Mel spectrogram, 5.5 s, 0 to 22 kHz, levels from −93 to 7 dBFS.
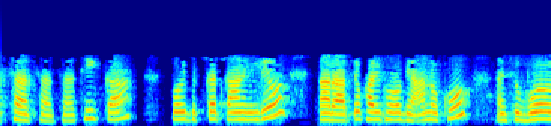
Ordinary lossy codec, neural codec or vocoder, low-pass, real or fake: MP3, 16 kbps; none; 3.6 kHz; real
